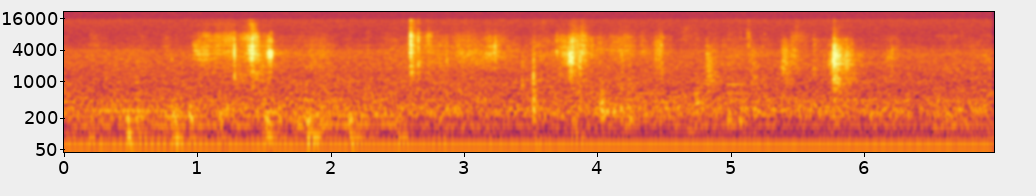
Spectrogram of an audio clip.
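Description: Paper rustles close to a microphone.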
